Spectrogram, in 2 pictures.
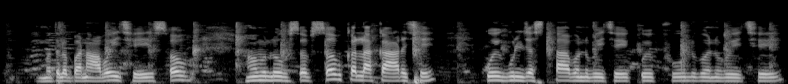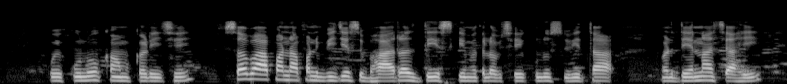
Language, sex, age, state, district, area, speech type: Maithili, female, 60+, Bihar, Araria, rural, spontaneous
